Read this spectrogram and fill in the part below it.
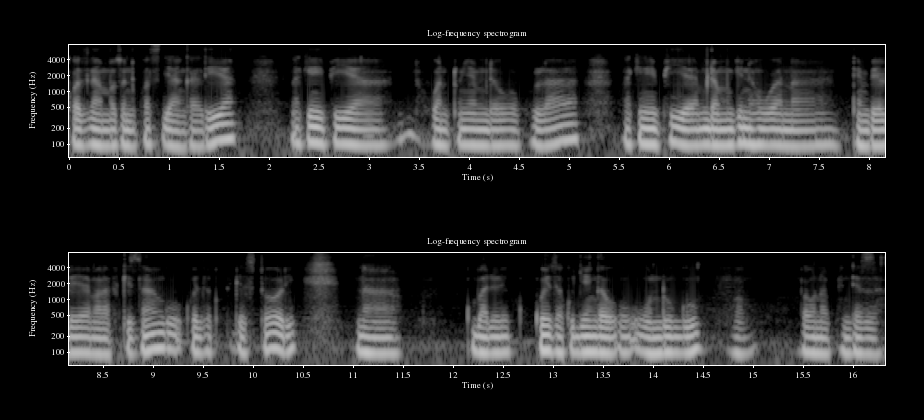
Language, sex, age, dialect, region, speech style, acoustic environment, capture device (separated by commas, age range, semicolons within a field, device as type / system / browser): Swahili, male, 25-34, Tanzania - Dar es Salaam, Tanzania, happy; relaxed, silence; nature, mobile / Linux / Chrome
